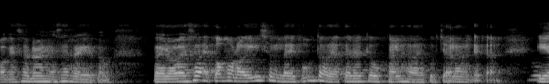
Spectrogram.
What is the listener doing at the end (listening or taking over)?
taking over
